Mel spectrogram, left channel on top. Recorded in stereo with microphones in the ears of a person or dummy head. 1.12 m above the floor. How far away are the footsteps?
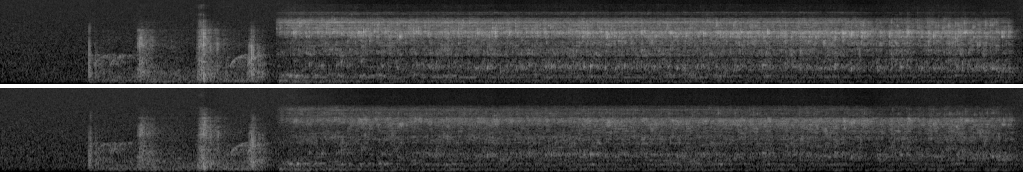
About 7 m.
